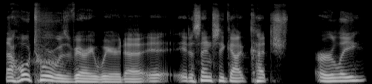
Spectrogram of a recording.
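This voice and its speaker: A slightly hoarse man co-hosting a podcast, laid-back and rambling in casual chat. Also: fairly high pitch, a little fast, a little mellow, no echo, studio quality. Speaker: podcast co-host and musician.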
